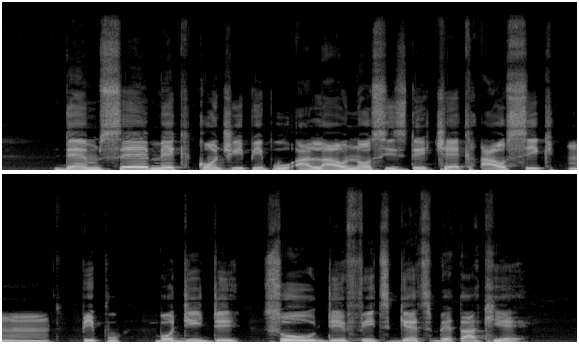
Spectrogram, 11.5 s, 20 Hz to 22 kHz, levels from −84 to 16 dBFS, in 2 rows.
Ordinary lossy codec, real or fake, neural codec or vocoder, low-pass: none; real; none; 19.8 kHz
